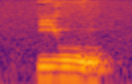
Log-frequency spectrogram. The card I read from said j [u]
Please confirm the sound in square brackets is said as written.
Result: yes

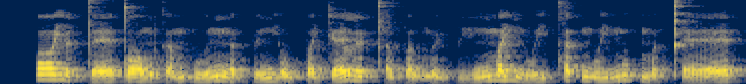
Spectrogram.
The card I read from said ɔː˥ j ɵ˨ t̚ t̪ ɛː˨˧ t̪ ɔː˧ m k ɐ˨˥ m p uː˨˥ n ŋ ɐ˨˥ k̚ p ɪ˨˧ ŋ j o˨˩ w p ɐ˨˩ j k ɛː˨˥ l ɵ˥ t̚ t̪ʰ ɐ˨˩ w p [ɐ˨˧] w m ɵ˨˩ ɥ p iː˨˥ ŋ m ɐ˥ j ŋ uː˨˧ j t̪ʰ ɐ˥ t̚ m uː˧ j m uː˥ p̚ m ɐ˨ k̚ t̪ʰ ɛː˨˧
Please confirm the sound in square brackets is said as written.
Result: yes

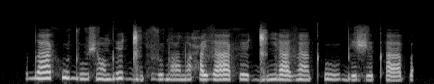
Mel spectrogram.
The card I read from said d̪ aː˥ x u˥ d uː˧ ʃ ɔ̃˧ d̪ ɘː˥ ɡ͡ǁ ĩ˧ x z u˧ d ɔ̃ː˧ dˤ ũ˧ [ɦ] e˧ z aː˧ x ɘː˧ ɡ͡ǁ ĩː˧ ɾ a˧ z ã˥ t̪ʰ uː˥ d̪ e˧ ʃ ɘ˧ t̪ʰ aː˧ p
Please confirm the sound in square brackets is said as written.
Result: no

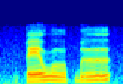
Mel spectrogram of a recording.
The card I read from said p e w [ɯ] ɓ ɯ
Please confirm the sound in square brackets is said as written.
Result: no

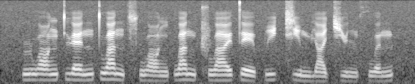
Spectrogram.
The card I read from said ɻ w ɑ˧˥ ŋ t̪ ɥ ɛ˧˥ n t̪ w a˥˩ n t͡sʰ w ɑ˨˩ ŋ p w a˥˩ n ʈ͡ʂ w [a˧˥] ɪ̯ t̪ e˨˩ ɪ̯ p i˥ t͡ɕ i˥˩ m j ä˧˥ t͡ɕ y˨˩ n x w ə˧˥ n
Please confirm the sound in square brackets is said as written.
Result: yes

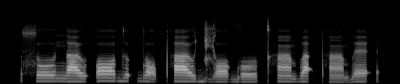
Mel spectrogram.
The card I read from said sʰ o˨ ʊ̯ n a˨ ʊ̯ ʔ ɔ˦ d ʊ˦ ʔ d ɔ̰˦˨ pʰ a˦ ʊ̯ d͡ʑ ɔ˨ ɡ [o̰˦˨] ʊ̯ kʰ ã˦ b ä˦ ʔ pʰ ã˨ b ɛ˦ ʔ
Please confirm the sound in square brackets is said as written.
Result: no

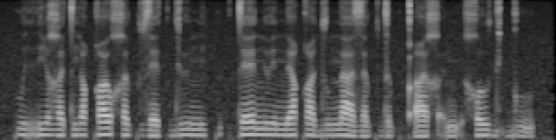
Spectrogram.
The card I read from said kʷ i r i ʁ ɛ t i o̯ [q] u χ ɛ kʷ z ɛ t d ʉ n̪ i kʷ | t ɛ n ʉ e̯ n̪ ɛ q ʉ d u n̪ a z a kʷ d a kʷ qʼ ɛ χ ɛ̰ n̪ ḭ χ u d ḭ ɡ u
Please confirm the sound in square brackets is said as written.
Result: yes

